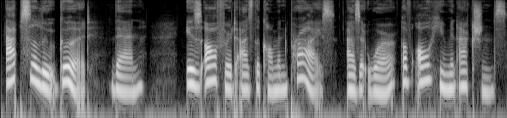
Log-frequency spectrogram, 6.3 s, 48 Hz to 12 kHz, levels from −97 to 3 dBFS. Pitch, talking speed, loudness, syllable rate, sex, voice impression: 210 Hz, 150 wpm, -18 LUFS, 4.9 syllables/s, female, feminine, slightly young, slightly cute, friendly, slightly kind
